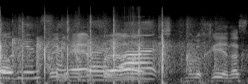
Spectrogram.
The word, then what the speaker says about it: molokhiya: We are making, ready, 1, 2, 3, molokhiya. Firstly, help me pronounce this. You did a fantastic job. Come on. Ready? It's molokhiya.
